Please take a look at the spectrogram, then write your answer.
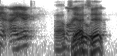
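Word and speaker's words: Aiyuk: Ayuk?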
